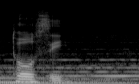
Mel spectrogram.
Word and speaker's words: Tulsi: But in Hindi, we've made a habit out of taking out any syllable that just has a short sound in it. So because of that, it's often referred to just as Tulsi rather than Tulasi.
